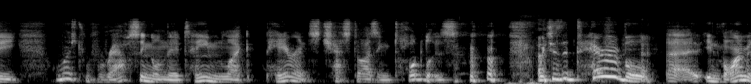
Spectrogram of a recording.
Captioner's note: laughs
